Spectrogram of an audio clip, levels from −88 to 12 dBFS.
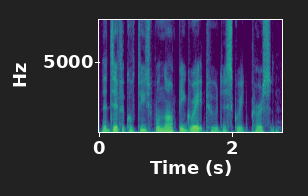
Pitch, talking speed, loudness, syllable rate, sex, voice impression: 110 Hz, 220 wpm, -19 LUFS, 5.5 syllables/s, male, very masculine, slightly adult-like, thick, slightly relaxed, slightly powerful, bright, slightly soft, clear, fluent, slightly raspy, cool, intellectual, very refreshing, slightly sincere, calm, friendly, reassuring, slightly unique, slightly elegant, wild, slightly sweet, lively, kind, intense, slightly modest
